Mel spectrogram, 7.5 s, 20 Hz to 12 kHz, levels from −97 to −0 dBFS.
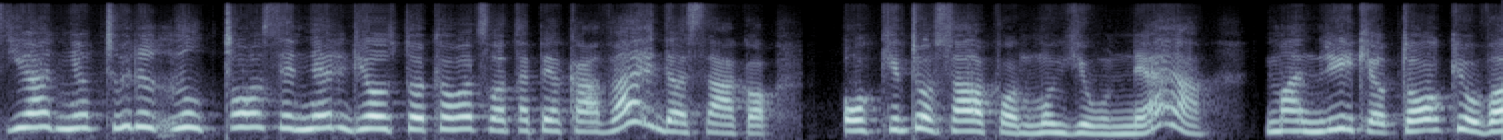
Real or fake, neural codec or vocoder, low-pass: fake; codec, 16 kHz in and 24 kHz out, 0.6 kbps, FocalCodec, streaming, 2048 codes; 10.8 kHz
